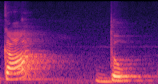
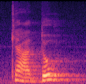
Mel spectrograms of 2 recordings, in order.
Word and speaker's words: cadeau: CA is Ka. Ka. Now the pronunciation of EAU is O. And the last consonant you don't have to pronounce. So it becomes Ka-do. Cadeau.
